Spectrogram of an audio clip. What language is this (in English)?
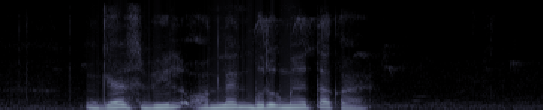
Marathi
